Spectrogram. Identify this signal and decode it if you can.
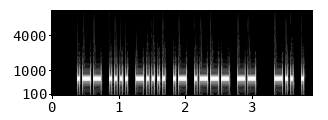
Morse code, heard as a keyed tone, about 30 wpm, 700 Hz. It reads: WH6AJM DE
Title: USA Callsign DE Callsign 30wpm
